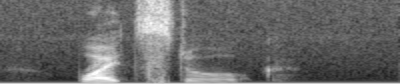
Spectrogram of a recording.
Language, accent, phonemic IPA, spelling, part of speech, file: English, UK, /waɪt stɔːk/, white stork, noun, En-uk-white stork.ogg
- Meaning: A large wading bird, of species Ciconia ciconia, that winters in Africa and breeds in Europe; in European folklore, it delivers babies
